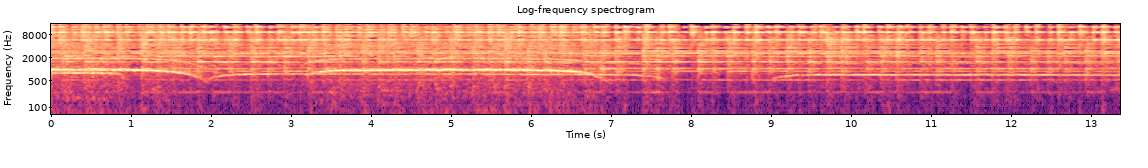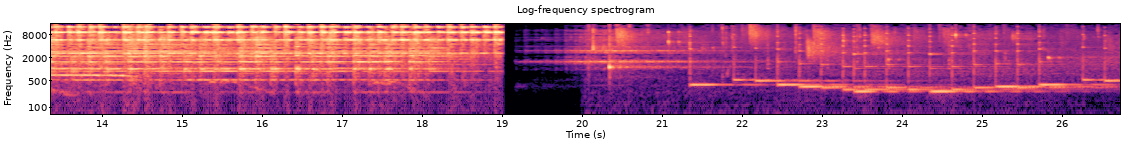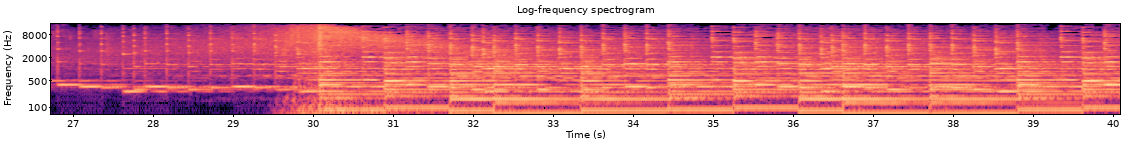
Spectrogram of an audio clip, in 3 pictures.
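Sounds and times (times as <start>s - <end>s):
hand bell ringing: 0.0s - 27.9s.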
